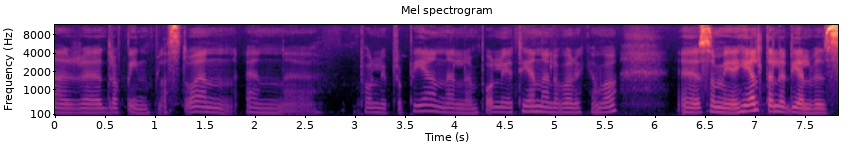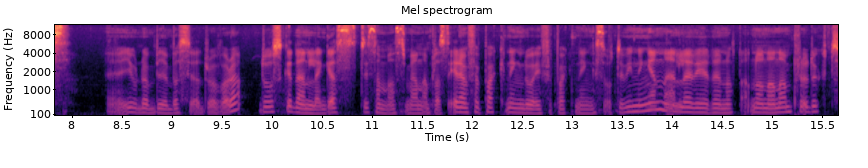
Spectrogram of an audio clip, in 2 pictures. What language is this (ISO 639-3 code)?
swe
